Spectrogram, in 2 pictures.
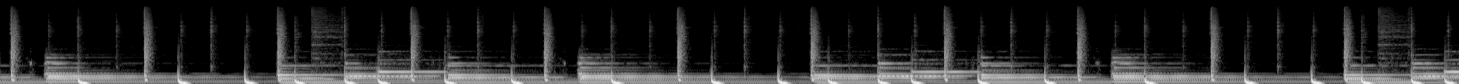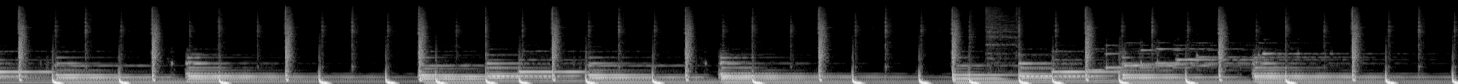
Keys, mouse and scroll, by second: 2.3-3.3 typing, 3.8 Return, 4.6 typing, 7.1-7.5 typing, 8.8 middle click, 9.8-11.4 typing, 12.6-13.5 typing, 14.5-16.2 typing, 18.2 typing, 20.3-21.7 typing, 24.4 shift+click, 25.4-25.8 typing, 27.3-27.6 typing.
